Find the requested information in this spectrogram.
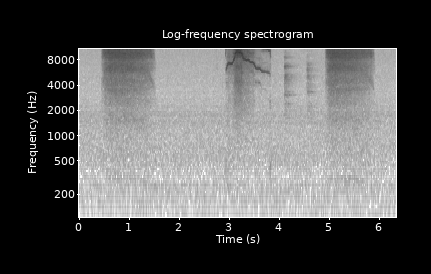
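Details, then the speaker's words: Metered-dose inhaler puff of inhaled corticosteroid for asthma, given through a spacer in a demonstration: spray, then three breaths; two sprays make one dose. A sharp hissing burst, soft breaths, then a second hiss. "मी काय केलं की spray सोडला आणि तीन श्वास घेतले ज्याच्यामुळे माझं हे औषध पूर्णपणे आत गेलं"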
